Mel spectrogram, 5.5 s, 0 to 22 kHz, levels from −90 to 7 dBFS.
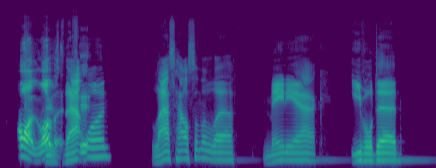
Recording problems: none

